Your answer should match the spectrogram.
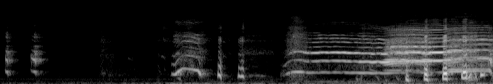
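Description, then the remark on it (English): A person imitates a cow with a long, drawn-out moo, loud, after a few short vocal yelps, with giggly bursts breaking into the end of the moo. “They're cow cats. Yeah. Yeah. Moo. You. Moo.”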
